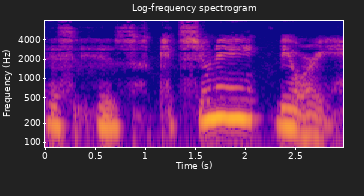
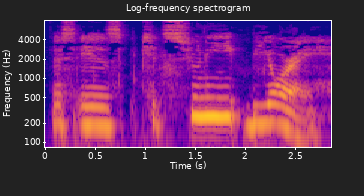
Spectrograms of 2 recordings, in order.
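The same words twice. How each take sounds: First: Whisper. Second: Kitsune Biore spelled out slowly, syllable by syllable; careful try at Japanese name. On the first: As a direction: whisper "Kitsune Biore" slowly, with no voice at all. Whispered retake of ink name. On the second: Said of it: "My pronunciation is horrible". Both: Real, not acted.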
